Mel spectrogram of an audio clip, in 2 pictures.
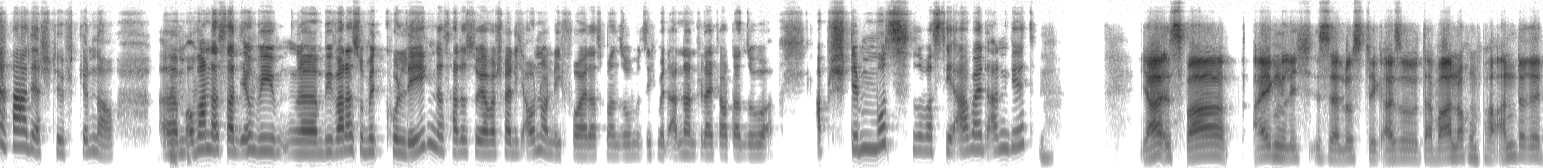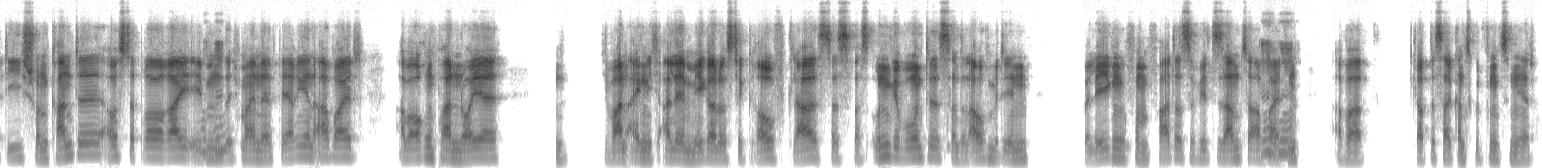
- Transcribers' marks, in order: chuckle; snort; other background noise
- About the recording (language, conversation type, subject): German, podcast, Erzähl mal von deinem ersten Job – wie war das für dich?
